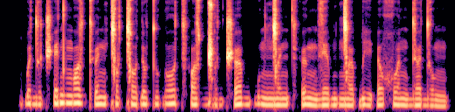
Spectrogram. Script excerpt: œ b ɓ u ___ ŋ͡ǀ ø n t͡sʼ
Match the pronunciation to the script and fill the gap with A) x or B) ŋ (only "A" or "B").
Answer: B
